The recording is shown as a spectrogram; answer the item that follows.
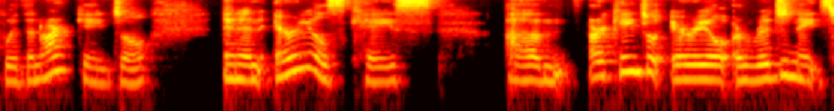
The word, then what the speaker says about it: Ariel: of god or hearth of god and it's pronounced ariel the origin of the name is the hebrew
